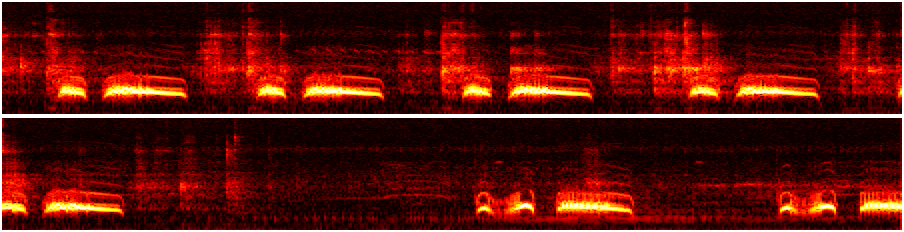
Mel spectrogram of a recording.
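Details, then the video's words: Decoy spotted dove cooing to stir up wild doves: low mellow phrases of a quick doubled coo followed by a drawn-out falling coo, repeated about five times, then a pause and two wavering coos. "Tiếng chim cu gáy kích bổi nhanh nổi"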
